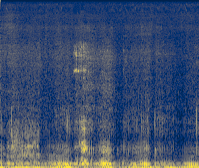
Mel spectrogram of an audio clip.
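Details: Olof, a Maine Coon, purrs while napping in the sink: a continuous deep vibrating hum that swells and dips with each breath, with a faint brief rustle midway.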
